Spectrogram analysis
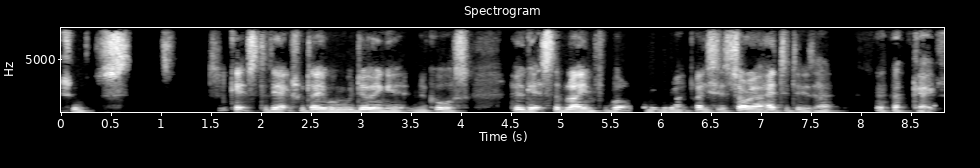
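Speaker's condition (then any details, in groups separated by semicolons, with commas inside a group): Parkinson's disease; physiotherapy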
